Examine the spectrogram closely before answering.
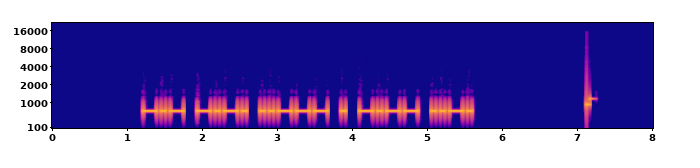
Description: Morse code, heard as a keyed tone, about 20 wpm, 700 Hz. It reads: KC2EYF
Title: USA Call Signs - 4x Character Spacing - 20wpm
